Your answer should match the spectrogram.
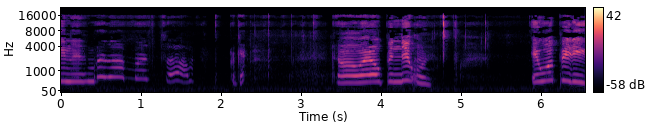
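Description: A young boy's high voice in several short sing-song calls without clear words, the pitch bending and wobbling, with a longer, louder call about three and a half seconds in.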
